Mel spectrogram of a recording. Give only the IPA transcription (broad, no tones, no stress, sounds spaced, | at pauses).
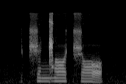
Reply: t͡ʃ ə ŋ͡ǁ ɔ t͡ʃ ɔ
